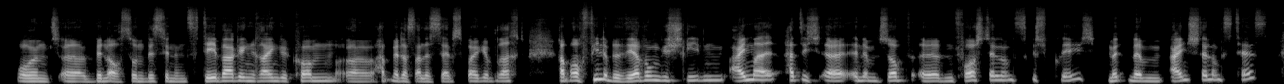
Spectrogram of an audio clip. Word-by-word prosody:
Und, 140 -3 0
äh, 140 -1 +1
bin 145 +3 -1
auch 125 - +3
so 145 +4 -3
'n 135 - -6
bisschen 140 0 -3
ins 135 0 -10
Debugging 165 +1 +4
reingekommen, 160 +1 0
äh, - - -10 0.3
habe 195 0 -6
mir 150 - +2
das 145 -2 -2
alles 140 -3 -2
selbst 135 +1 -4
beigebracht, 155 0 -2 0.4
habe 170 +2 +3
auch 180 - +4
viele 230 -1 +2
Bewerbungen 170 +6 +4
geschrieben. 190 +2 -4
Einmal 185 - +4
hatte - - 0
ich, - - -8
äh, - - +3
in - - -1
'nem 165 - -3
Job, 175 +4 +1
ähm, 150 0 +1
'n - - -8
Vorstellungsgespräch 195 +3 -3
mit 170 +3 -2
'nem 150 -3 0
Einstellungstest. 215 - -1
160 Hz, 165 wpm, -23 LUFS, 145-190 Hz, 0.4 s, Debugging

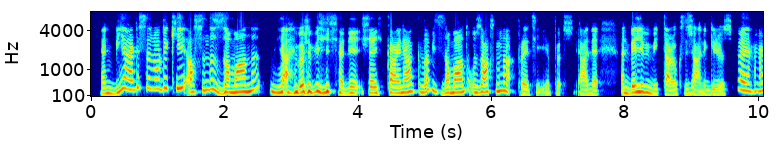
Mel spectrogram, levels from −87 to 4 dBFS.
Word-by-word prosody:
Yani 190 -1 -2
bir 230 - +1
yerde 350 +1 +2
sen 365 -2 -7
oradaki 360 +2 0
aslında 290 +8 -1
zamanı, 235 - +3 0.2
yani, 225 -1 +3
böyle, 235 +1 +4
bir 255 - +5
hiç 245 +2 +1
hani, 200 0 -2
şey 205 -4 -2
kaynakla 225 +5 +1
bir 290 - -2
zamanı 220 +1 +1
uzatma 245 +3 0
pratiği 165 -5 -7
yapıyorsun - - -14
yani. 155 -1 -4 0.3
Hani, 200 -2 -3
belli 235 +2 +5
bir 215 - +1
miktar 165 -4 -3
oksijenle 165 +4 -7
giriyorsun 160 +1 -9
ve 290 -3 +3
her 260 +1 -2
230 Hz, 165 wpm, -21 LUFS, 200-260 Hz, 0.3 s, bir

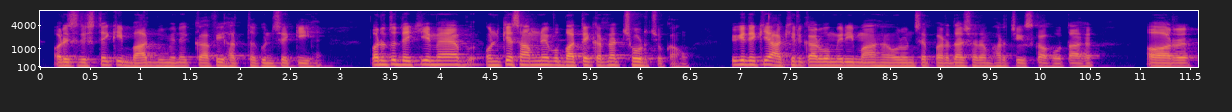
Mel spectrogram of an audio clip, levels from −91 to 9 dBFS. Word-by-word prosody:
और 130 - +3
इस 135 0 -1
रिश्ते 130 +4 -2
की 150 0 -1
बात 120 +1 +3
भी 125 0 -8
मैंने 125 +1 -5
काफ़ी 125 +1 -2
हद 115 -1 -6
तक 120 0 -5
उनसे 115 +1 -3
की 115 0 -2
है। 110 +4 -15 0.5
परंतु 165 +2 +3
देखिए 165 +1 +4
मैं 165 0 +5
अब 160 -1 -3
उनके 150 +3 +3
सामने 160 0 +2
वो - - -2
बातें 140 +1 +4
करना 145 +1 -1
छोड़ 150 -2 +1
चूका 120 -6 -11
हूँ। 100 -2 -16 0.4
क्योंकि 165 +1 +5
देखिए 165 0 +5
आखिरकार 140 -1 +2
वो 140 +1 +1
मेरी 140 0 -1
माँ 125 0 0
है 125 - -4
और 120 0 -2
उनसे 120 +1 -4
पर्दा 120 +1 0
शर्म 120 -2 -4
हर 120 0 -5
चीज़ 115 -2 -4
का - - -1
होता 115 +1 -3
है। 115 - -6 0.6
और 115 0 +3
130 Hz, 215 wpm, -25 LUFS, 120-150 Hz, 0.6 s, मैं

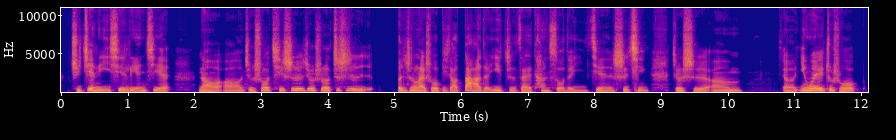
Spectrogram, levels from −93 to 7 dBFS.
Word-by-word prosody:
去 200 - 0
建 205 +4 +5
立 165 -3 -2
一 - - -4
些 190 +3 +1
连 160 -1 -2
接。 170 0 -2 0.4
那 175 -3 +1
呃， 150 -1 -5
就 195 +6 -3
说 205 +1 +1
其 215 +1 -1
实 230 +1 +4
就 230 0 +3
说 205 -2 +1
这 235 +5 -2
是 235 - -1 0.3
本 175 -5 0
身 220 +6 +1
来 180 -5 +4
说 185 0 +1
比 165 -4 -10
较 160 0 -3
大 160 0 +5
的， 155 -1 -4
一 200 +1 -1
直 155 -3 -9
在 155 -2 -3
探 200 +5 -3
索 155 -5 -3
的 150 - -8
一 150 -1 -12
件 150 0 -4
事 170 +1 0
情， 145 -4 +1 0.3
就 175 -2 -1
是 165 -1 -1
嗯， 150 -1 -5 0.6
呃， 165 -2 -3
因 210 +2 +2
为 220 -2 +7
就 220 +2 +1
说 190 -2 -1
180 Hz, 215 characters per minute, -23 LUFS, 155-205 Hz, 0.6 s, 为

